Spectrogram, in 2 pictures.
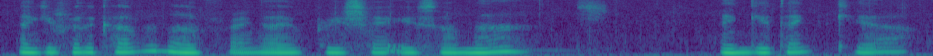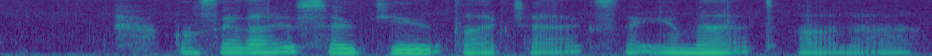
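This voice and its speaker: A soft-spoken woman hosting an ASMR livestream and reading tarot, gentle and unhurried, often dropping into a breathy half-whisper. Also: mid-range voice, low-quality recording. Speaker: livestream host and tarot reader.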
